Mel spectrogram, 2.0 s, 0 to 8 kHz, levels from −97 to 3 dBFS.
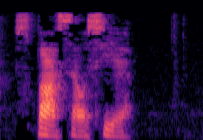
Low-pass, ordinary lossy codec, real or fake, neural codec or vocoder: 7.2 kHz; MP3, 24 kbps; real; none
